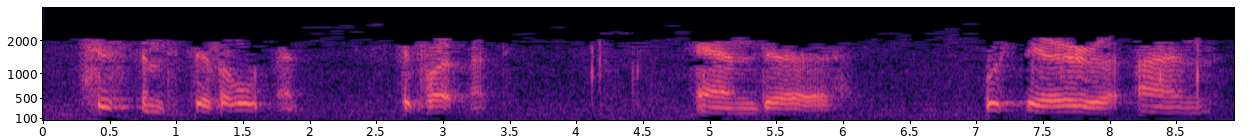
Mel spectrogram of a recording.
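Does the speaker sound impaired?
Yes: stroke affecting throat muscles; much mobility recovered with therapy.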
